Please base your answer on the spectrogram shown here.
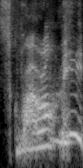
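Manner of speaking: put-on German accent. Retelling what a guy answered about a hot dog, in a German accent. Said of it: "but in a German accent".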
